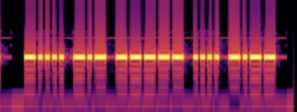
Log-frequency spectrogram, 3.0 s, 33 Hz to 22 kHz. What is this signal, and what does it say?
Morse code, heard as a keyed tone, about 34 wpm, 800 Hz. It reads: 6K0HY
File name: Audio practica CW / SD 1 34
